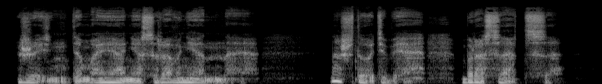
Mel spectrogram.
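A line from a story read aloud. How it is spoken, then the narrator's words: Cheeky whisper. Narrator (Russian): развязно прошептал Сергей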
